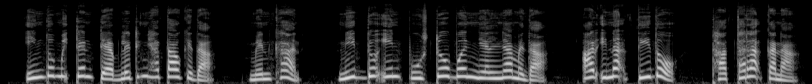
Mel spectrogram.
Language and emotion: Santali, fearful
